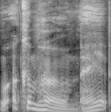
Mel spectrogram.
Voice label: Ambient Barks, en; Warframe; Mall Romance; Quincy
